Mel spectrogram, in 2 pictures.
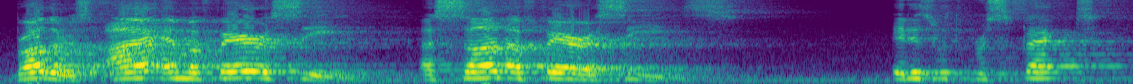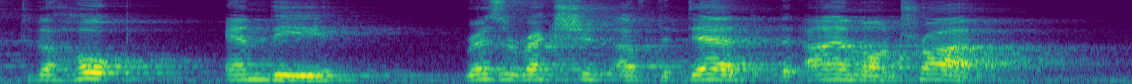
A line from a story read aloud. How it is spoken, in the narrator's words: he cried out in the council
